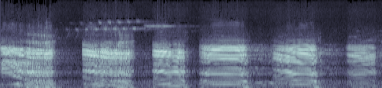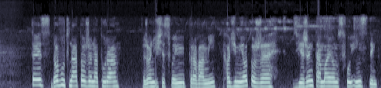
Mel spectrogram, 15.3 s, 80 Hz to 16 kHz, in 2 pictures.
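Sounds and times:
hungry cows mooing during milking on a farm: 0.0s - 8.0s
speech: 0.3s - 1.2s, 8.3s - 15.2s.

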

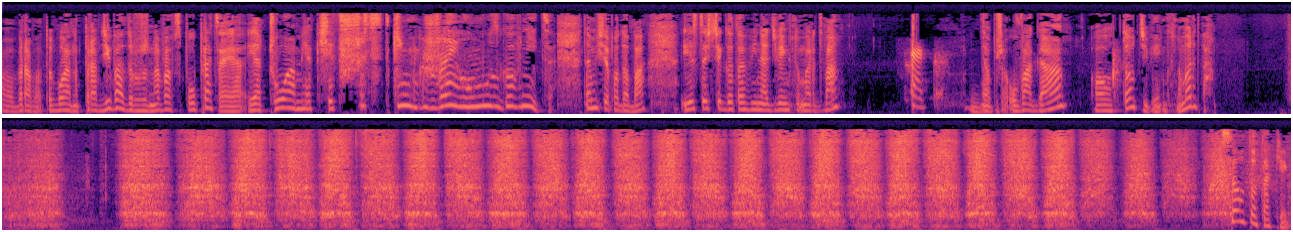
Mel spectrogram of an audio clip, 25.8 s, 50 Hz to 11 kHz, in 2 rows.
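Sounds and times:
speech: 0.0s - 8.5s, 9.1s - 12.2s, 12.8s - 13.4s, 25.3s - 25.7s
manual non-electric hand saw cutting wood: 12.8s - 25.7s.

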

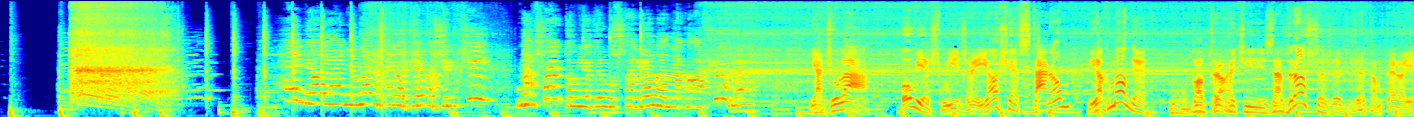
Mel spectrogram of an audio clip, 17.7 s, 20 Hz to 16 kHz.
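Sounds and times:
power drill whining: 0.8s - 2.6s, 4.4s - 7.0s, 8.8s - 17.6s
speech: 5.6s - 17.6s.

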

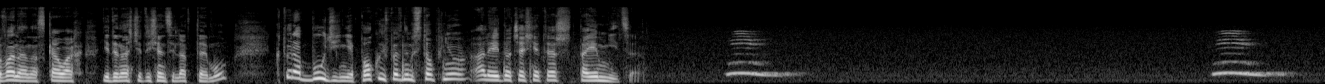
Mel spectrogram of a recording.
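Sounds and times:
speech: 0.0s - 6.5s
hiss: 0.0s - 13.2s
female long-eared owl nasal wailing calls: 7.2s - 8.1s, 12.1s - 13.1s.

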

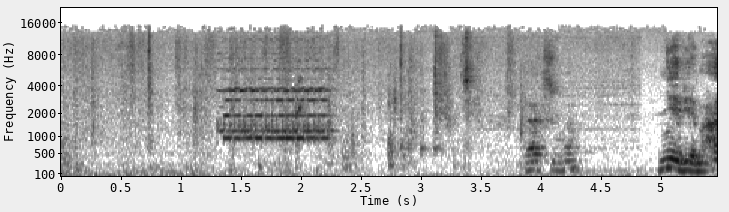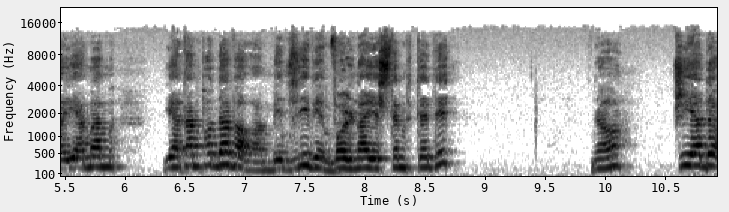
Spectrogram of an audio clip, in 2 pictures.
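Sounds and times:
faint noise: 0.0s - 10.9s
telephone ringing with electronic trill in Poznań: 1.3s - 2.4s
speech: 3.9s - 4.4s, 5.0s - 8.8s, 9.9s - 10.9s.

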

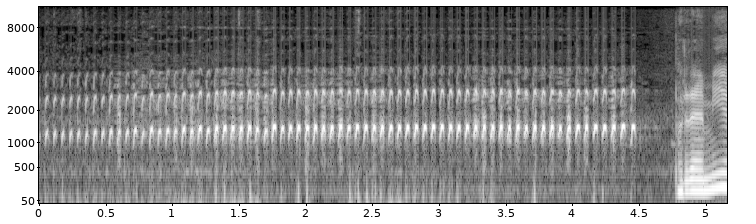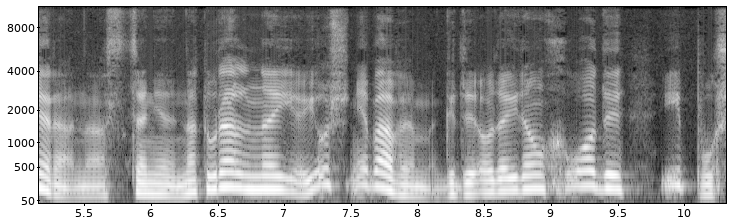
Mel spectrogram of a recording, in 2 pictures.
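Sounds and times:
green toad mating call trill: 0.0s - 4.9s
speech: 4.8s - 10.3s.

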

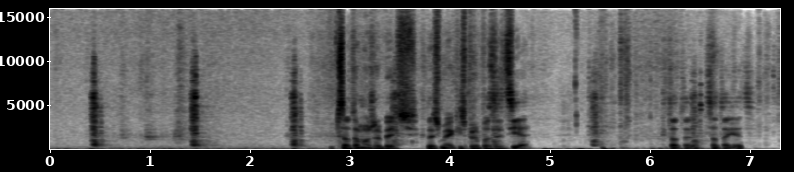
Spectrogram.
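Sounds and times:
low hiss: 0.0s - 7.1s
clock ticking: 0.4s - 0.8s, 1.4s - 1.8s, 2.4s - 6.9s
speech: 2.9s - 5.5s, 6.2s - 7.1s.

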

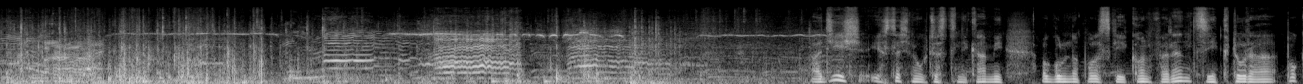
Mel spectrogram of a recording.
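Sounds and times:
flock of sheep bleating: 0.0s - 1.3s, 2.8s - 8.2s
outdoor noise: 0.0s - 13.0s
speech: 8.2s - 13.0s.

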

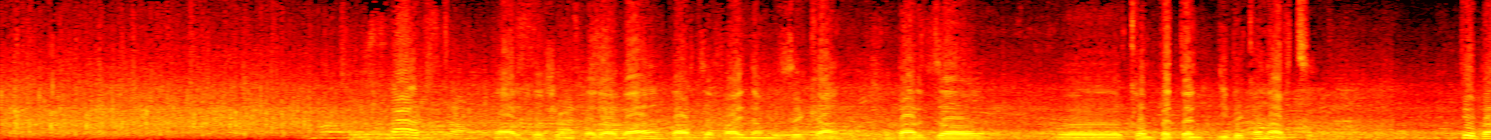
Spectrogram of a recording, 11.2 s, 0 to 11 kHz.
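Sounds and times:
audience applause at an evening of entertainment and art: 0.0s - 4.6s
speech: 2.6s - 10.1s, 11.0s - 11.1s.

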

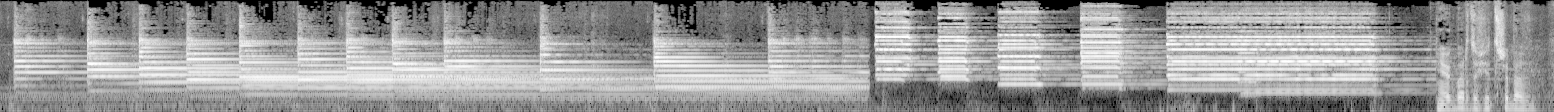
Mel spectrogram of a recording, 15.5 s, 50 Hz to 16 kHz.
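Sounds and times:
tubular bells played on a pipe organ: 0.0s - 15.1s
speech: 14.5s - 15.5s.

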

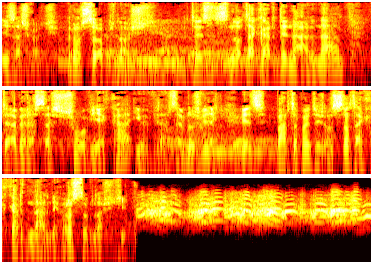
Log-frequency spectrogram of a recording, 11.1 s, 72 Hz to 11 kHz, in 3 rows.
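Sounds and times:
speech: 0.0s - 8.8s
domestic geese honking: 8.8s - 11.0s.

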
